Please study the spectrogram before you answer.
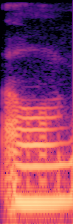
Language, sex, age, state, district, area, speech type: Odia, female, 30-45, Odisha, Kendrapara, urban, spontaneous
